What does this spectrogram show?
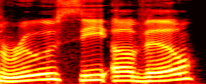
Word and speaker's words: Russiaville: There's a Russiaville in Indiana that's pronounced Ruse-Ville.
